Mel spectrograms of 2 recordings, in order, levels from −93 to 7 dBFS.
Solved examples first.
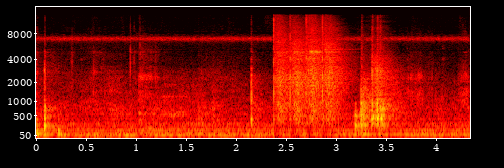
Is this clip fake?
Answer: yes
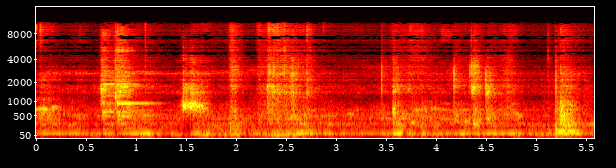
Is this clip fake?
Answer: yes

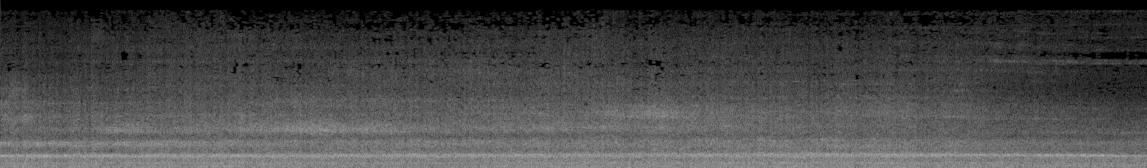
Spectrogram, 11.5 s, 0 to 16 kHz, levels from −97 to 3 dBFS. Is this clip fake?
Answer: no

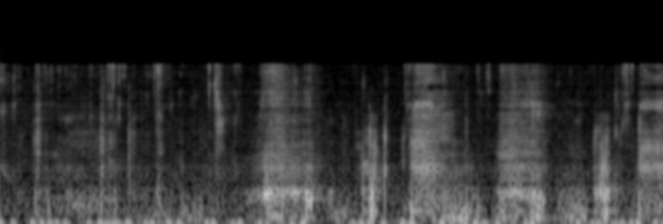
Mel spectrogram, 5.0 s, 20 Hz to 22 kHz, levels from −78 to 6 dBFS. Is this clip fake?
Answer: yes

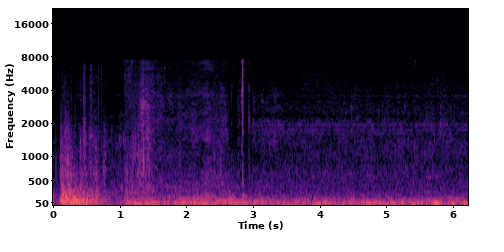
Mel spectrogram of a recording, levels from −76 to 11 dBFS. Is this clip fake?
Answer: yes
